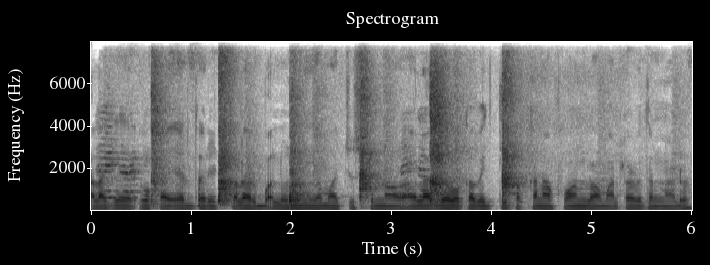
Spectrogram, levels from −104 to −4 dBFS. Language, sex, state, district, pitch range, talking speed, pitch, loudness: Telugu, male, Andhra Pradesh, Sri Satya Sai, 110-115 Hz, 120 wpm, 110 Hz, -19 LUFS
